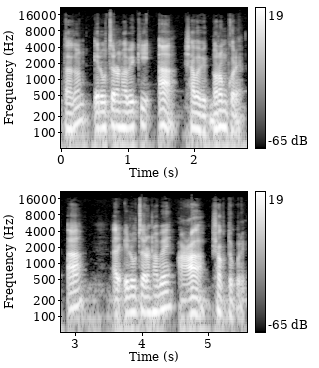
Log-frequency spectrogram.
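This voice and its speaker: Speaking in a steady, mid-range voice, this man leads a recorded online class on how Quran letters are pronounced. He goes slowly and patiently, saying each letter's sound more than once.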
